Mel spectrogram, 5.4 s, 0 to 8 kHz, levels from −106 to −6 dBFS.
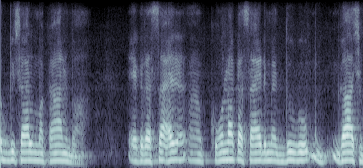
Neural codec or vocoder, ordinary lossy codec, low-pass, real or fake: none; Opus, 16 kbps; 7.2 kHz; real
